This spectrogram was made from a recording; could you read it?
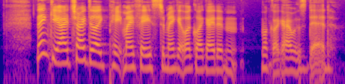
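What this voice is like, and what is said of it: Congested voice with a cold. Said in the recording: “I have a little bit of a cold,... Even though you're kind of sounding like you want to be.”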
